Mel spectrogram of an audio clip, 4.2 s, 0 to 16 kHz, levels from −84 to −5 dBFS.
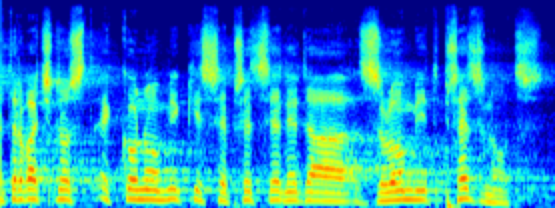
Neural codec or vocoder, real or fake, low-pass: vocoder, 48 kHz, 128 mel bands, Vocos; fake; 14.4 kHz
